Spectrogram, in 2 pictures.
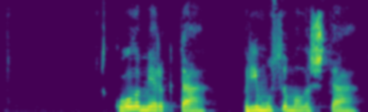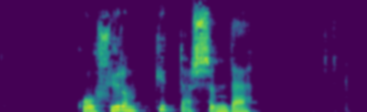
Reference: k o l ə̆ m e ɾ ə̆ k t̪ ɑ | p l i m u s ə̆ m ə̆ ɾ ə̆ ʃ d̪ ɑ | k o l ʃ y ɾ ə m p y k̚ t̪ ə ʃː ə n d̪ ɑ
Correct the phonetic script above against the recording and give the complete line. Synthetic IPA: k o l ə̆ m e ɾ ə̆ k t̪ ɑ | p r i m u s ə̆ m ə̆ l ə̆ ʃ t̪ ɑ | k o l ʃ y ɾ ə m k y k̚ t̪ ɑ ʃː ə n d̪ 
